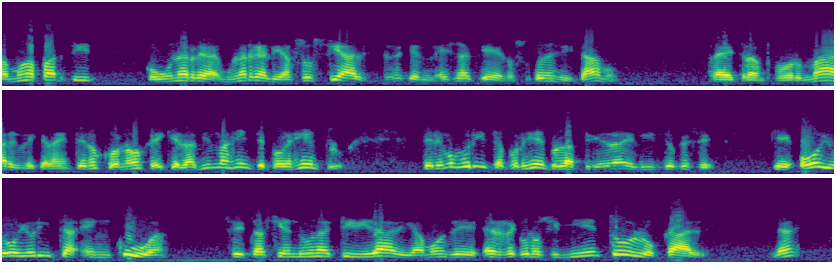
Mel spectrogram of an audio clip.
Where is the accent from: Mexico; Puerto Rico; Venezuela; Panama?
Venezuela; lo que nos integró como personas venezolanas vinculadas a la tierra y todo aquello que nos edificó como seres humanos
